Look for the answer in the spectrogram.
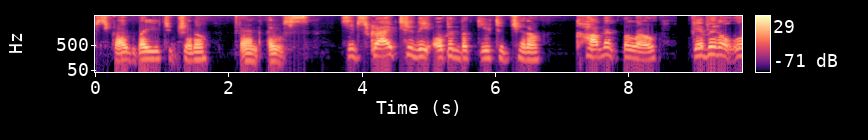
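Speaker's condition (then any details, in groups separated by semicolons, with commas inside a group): Cerebral palsy; wheelchair user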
